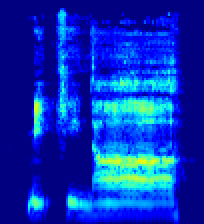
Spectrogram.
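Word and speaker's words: Myitkyina: Kachin United, they play out of the city of Mitkina. And I think I stretched out the pronunciation long enough. I believe in that language that it's important to the vowel length means something. Mitkina.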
